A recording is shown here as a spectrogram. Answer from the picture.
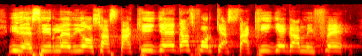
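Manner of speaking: loud, high, driving sermon climax; preaching at full force. Real, not acted. Pastor rising to full force before the congregation, preaching. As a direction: preach it out with fire to the church.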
